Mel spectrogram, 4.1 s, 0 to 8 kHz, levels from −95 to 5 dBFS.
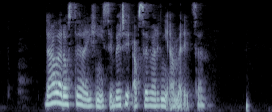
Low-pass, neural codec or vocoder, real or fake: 7.2 kHz; none; real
